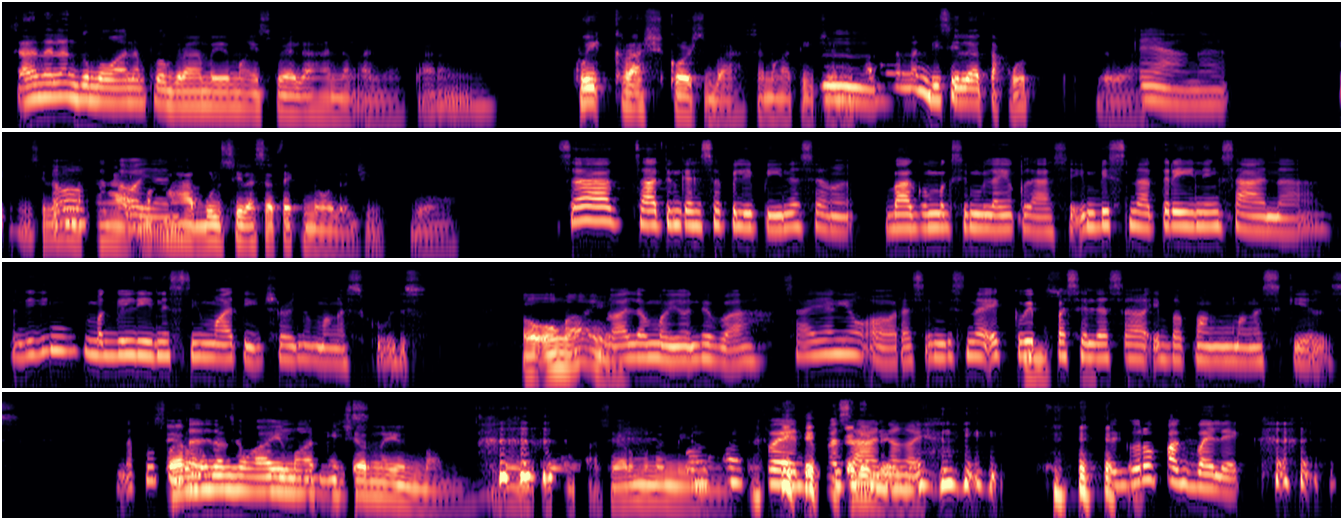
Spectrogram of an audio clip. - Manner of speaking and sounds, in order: laugh; laugh
- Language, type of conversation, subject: Filipino, unstructured, Paano mo ipapaliwanag sa mga magulang ang kahalagahan ng pag-aaral sa internet, at ano ang masasabi mo sa takot ng iba sa paggamit ng teknolohiya sa paaralan?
